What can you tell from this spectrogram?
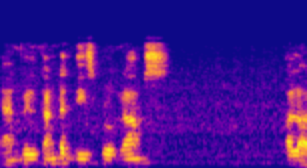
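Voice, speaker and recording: A man with a mid-range pitch talks fairly slowly. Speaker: corporate trainer. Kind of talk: online lecture. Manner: loud.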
